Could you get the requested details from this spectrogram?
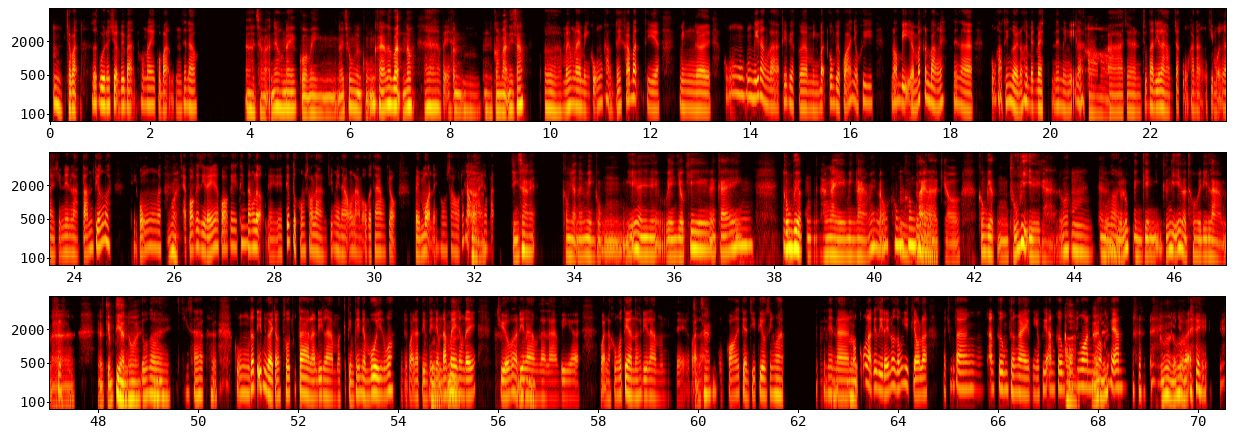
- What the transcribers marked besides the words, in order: in English: "overtime"; other background noise; chuckle; tapping; chuckle; unintelligible speech; chuckle; laughing while speaking: "vậy"; chuckle
- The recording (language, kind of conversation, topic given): Vietnamese, unstructured, Bạn làm gì để luôn giữ được nhiệt huyết trong công việc và cuộc sống?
